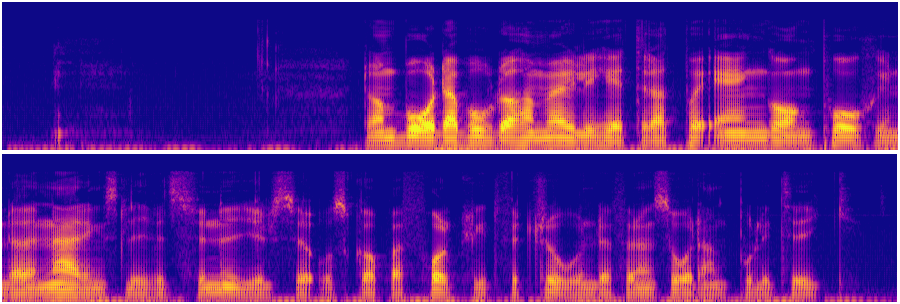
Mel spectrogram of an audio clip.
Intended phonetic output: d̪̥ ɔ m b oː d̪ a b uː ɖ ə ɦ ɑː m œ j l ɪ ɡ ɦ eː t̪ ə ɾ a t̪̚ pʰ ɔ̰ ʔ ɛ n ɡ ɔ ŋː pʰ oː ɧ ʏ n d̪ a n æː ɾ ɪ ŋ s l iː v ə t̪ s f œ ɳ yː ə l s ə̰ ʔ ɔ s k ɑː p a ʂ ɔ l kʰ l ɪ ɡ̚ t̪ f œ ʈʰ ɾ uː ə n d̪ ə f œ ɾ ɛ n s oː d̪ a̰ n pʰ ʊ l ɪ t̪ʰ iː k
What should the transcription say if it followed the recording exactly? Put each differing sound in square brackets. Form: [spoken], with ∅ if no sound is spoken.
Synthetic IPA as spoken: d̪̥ ɔ m b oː d̪ a b uː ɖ ə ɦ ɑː m œ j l ɪ ɡ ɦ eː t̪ ə ɾ a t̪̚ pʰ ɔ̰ ʔ ɛ n ɡ ɔ ŋː pʰ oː ɧ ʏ n d̪ a n æː ɾ ɪ ŋ s l iː v ə t̪ s f œ ɳ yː ə l s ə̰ ʔ ɔ s k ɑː p a [f] ɔ l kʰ l ɪ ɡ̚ t̪ f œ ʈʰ ɾ uː ə n d̪ ə f œ ɾ ɛ n s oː d̪ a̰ n pʰ ʊ l ɪ t̪ʰ iː k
